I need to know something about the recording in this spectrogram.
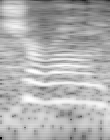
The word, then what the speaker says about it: Chiron: chyon super sport and I know you probably you know pronounce it Chiron but I don't pronounce it like that I call it the chyron the Chon Super Sport I like that [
